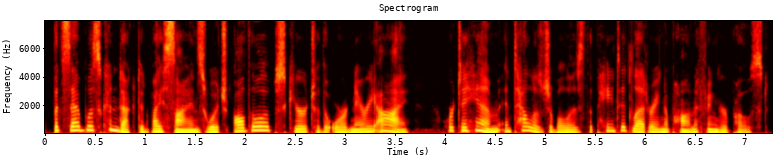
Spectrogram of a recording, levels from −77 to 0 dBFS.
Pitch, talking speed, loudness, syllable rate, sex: 190 Hz, 205 wpm, -20 LUFS, 6.4 syllables/s, female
